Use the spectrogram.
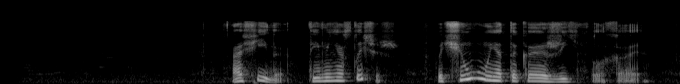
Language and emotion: Russian, neutral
